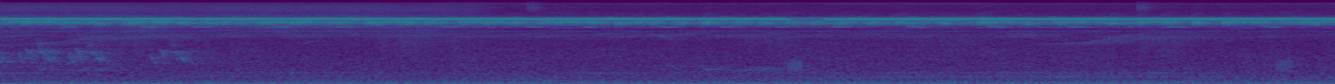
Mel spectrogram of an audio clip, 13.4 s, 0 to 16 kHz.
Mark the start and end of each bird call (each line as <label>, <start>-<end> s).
Gray-fronted Dove (Leptotila rufaxilla), 0.0-0.5 s
Striped Woodcreeper (Xiphorhynchus obsoletus), 0.0-2.2 s
Thrush-like Wren (Campylorhynchus turdinus), 0.0-2.3 s
Buff-breasted Wren (Cantorchilus leucotis), 0.0-13.4 s
Plumbeous Pigeon (Patagioenas plumbea), 0.3-1.3 s
unidentified bird, 2.9-3.2 s
Gray-fronted Dove (Leptotila rufaxilla), 5.6-6.3 s
unidentified bird, 6.3-7.2 s
Plumbeous Pigeon (Patagioenas plumbea), 6.9-8.1 s
Striped Woodcreeper (Xiphorhynchus obsoletus), 9.6-12.6 s
Gray-fronted Dove (Leptotila rufaxilla), 11.2-11.8 s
